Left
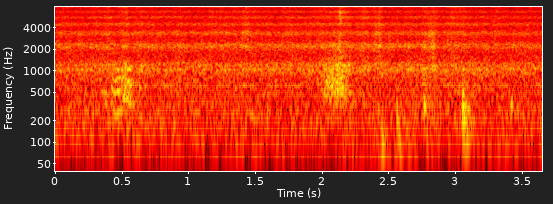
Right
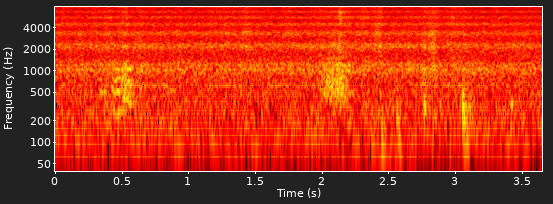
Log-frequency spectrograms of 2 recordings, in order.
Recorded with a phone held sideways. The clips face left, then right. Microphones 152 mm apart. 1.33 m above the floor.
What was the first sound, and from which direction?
Only background noise.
